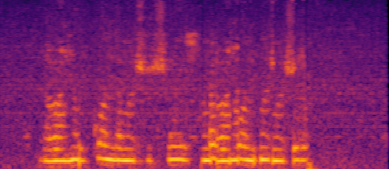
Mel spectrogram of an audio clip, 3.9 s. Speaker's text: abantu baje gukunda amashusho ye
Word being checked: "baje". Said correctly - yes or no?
no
